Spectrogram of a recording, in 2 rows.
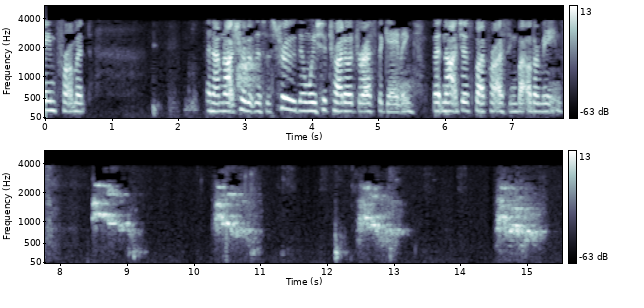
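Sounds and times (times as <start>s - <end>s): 
speech: 0.0s - 0.8s, 1.6s - 8.0s
puppy barking in whiny yaps: 10.3s - 11.0s, 12.4s - 13.3s, 14.5s - 15.4s.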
